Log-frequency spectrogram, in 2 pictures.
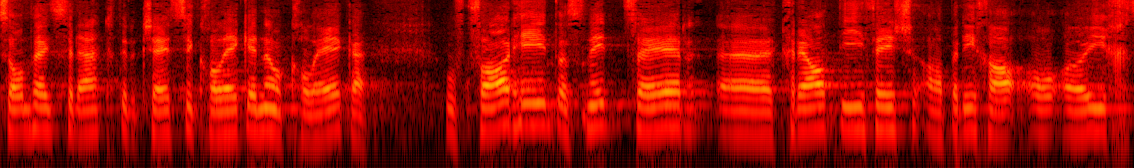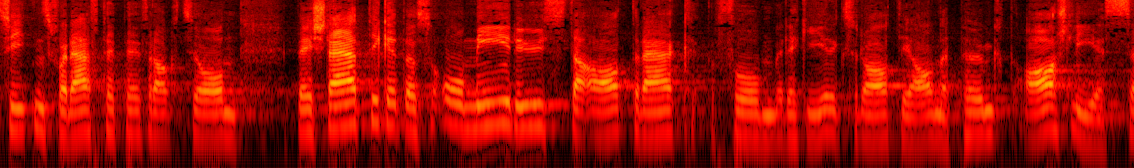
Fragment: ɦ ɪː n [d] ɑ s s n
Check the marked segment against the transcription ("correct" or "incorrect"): correct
